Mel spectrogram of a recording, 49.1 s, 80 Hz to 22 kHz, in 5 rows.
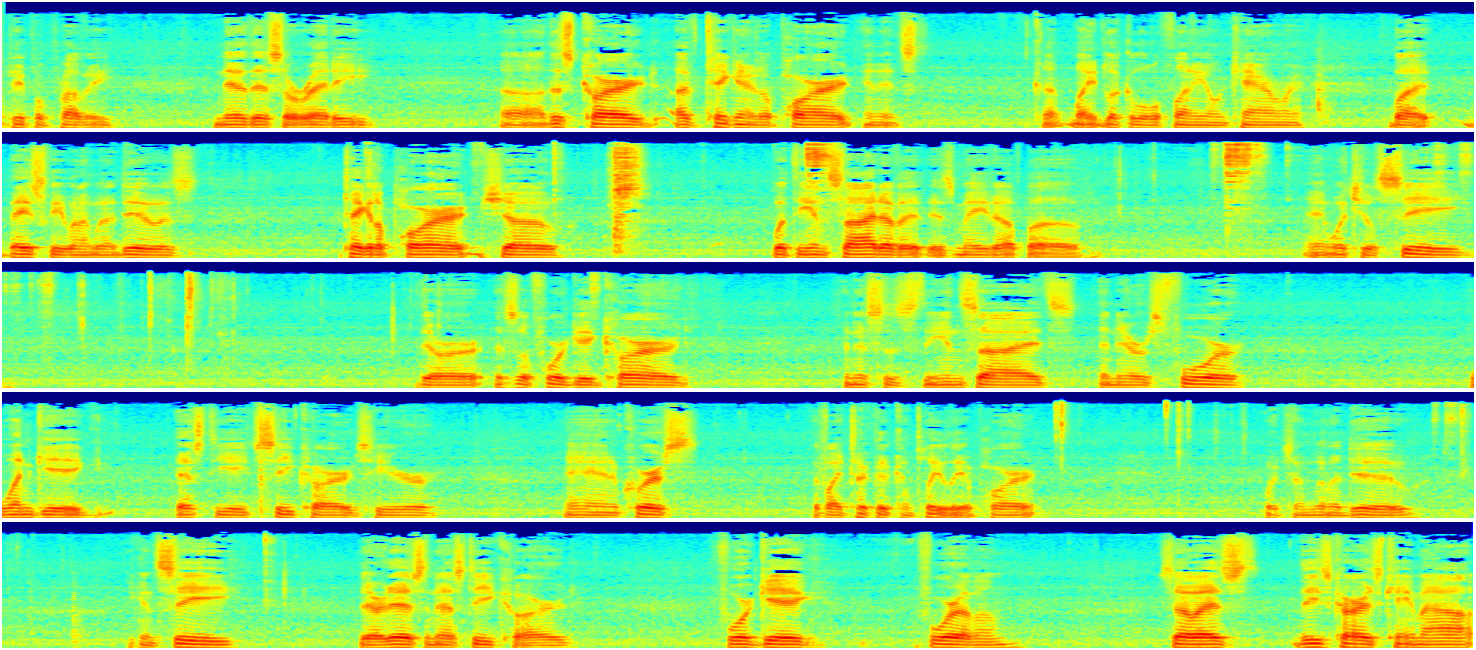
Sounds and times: Speech: 0.0s - 0.8s, 1.4s - 2.5s, 3.3s - 6.2s, 6.8s - 11.2s, 12.1s - 13.6s, 15.0s - 17.2s, 18.5s - 19.7s, 22.4s - 24.3s, 25.2s - 28.0s, 29.4s - 32.4s, 33.2s - 34.2s, 34.8s - 36.4s, 37.8s - 39.0s, 40.1s - 40.9s, 41.6s - 43.2s, 44.0s - 44.8s, 45.4s - 46.1s, 47.0s - 49.0s.

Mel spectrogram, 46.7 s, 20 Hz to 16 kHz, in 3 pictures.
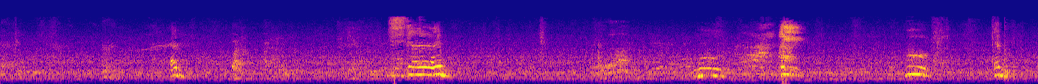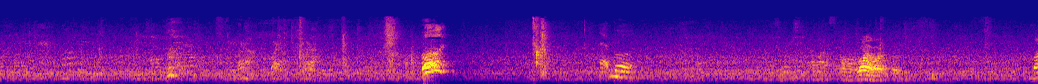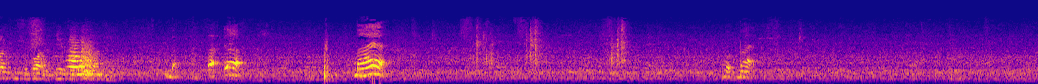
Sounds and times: Child speech, kid speaking: 2.5s - 4.2s, 5.8s - 6.8s, 8.9s - 9.6s, 10.4s - 12.1s, 14.9s - 15.3s, 16.1s - 16.9s, 21.9s - 22.4s, 24.5s - 25.2s, 33.6s - 34.9s, 36.4s - 37.0s, 42.0s - 42.8s.

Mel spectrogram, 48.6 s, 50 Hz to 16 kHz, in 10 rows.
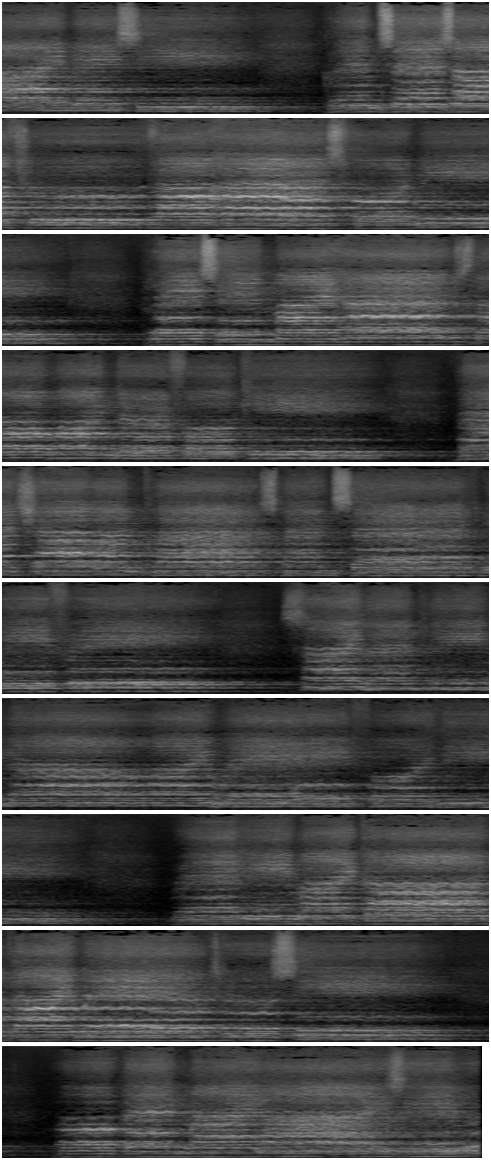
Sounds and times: A capella: 0.0s - 48.6s.

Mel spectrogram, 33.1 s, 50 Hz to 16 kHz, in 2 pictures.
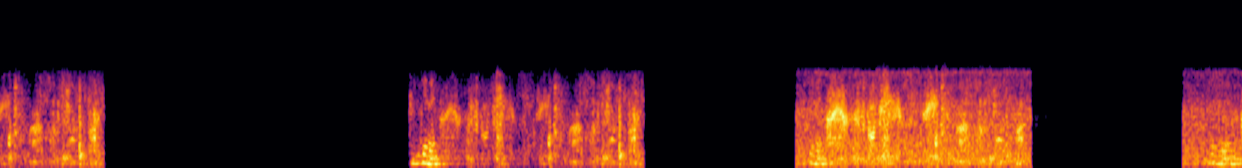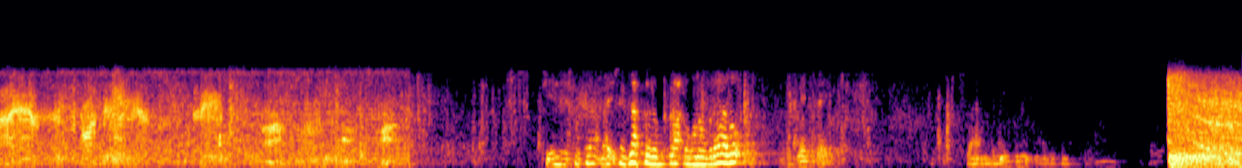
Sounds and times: Speech: 5.5s - 6.2s, 16.1s - 16.8s, 23.8s - 27.8s, 29.5s - 32.2s
Oink: 5.6s - 7.8s, 10.8s - 12.9s, 16.2s - 18.6s, 19.2s - 20.4s.

